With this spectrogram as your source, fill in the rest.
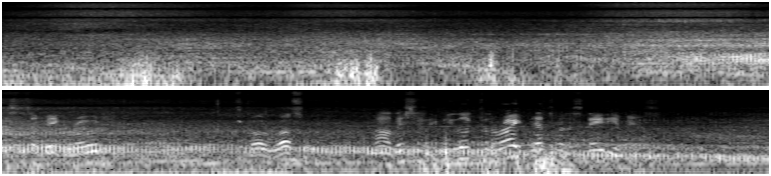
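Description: Cars drive past close by on a road.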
